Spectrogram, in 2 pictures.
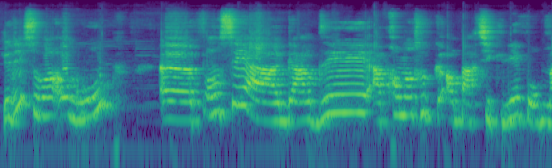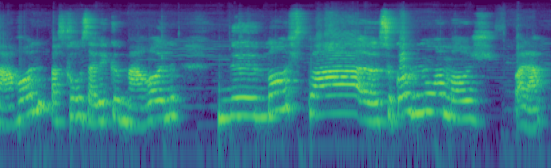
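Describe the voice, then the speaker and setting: A young woman talks straight to her viewers in a casual vlog, her voice lively and fairly high. The room around her is echoey, and faint music plays in the background. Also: a little slow. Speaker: vlogger.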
